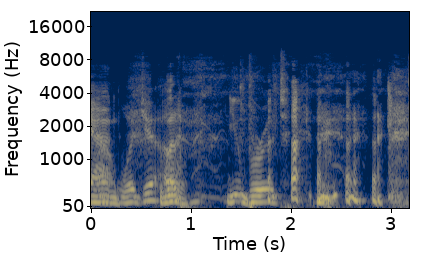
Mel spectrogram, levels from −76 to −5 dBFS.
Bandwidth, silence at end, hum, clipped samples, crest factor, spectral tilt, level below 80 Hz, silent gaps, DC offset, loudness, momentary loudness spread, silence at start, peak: 10 kHz; 0 s; none; under 0.1%; 18 dB; -6 dB/octave; -50 dBFS; none; under 0.1%; -28 LUFS; 6 LU; 0 s; -10 dBFS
